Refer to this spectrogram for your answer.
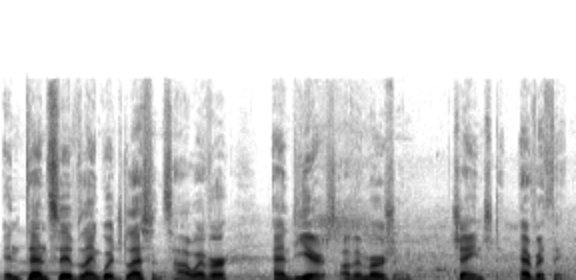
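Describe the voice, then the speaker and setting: A male reporter narrating a news feature in a measured, scripted voice-over. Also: mid-range voice, a little hiss or hum. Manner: measured, even storytelling delivery. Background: music bed.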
